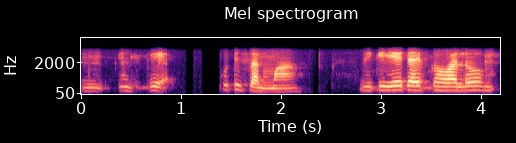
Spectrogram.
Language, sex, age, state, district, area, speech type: Telugu, female, 30-45, Andhra Pradesh, Kadapa, rural, conversation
